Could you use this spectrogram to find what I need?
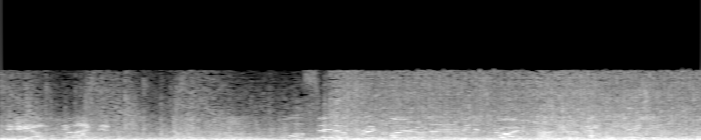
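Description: A spacecraft engine rumbles low and steady.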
